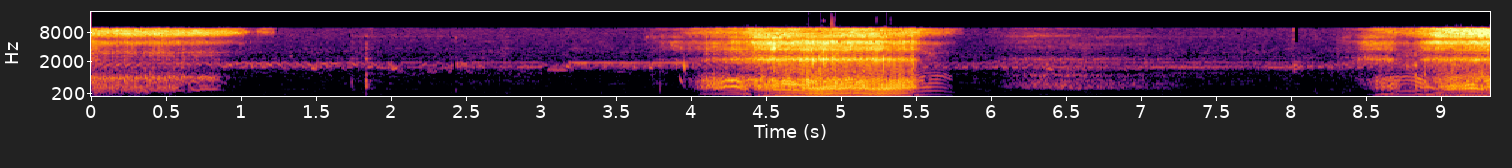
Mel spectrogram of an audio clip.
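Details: Snoring: loud fluttering snores with a rattling tone, one long snore in the middle and others at start and end; faint background tones.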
